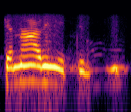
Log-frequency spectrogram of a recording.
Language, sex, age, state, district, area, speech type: Maithili, female, 45-60, Bihar, Darbhanga, rural, conversation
